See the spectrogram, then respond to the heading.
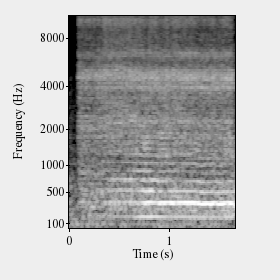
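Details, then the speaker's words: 12V vehicle battery reading 13.3V charged but sagging to about 11.3V on a start attempt: rapid buzzing solenoid chatter with no cranking, as the battery has voltage but no current; dead battery. "entend clairement le volet qui grésille si je reprends la tension je n'ai déjà plus que onze vols 3 10 26 elle a de la tension n'est pas d'intensité"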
